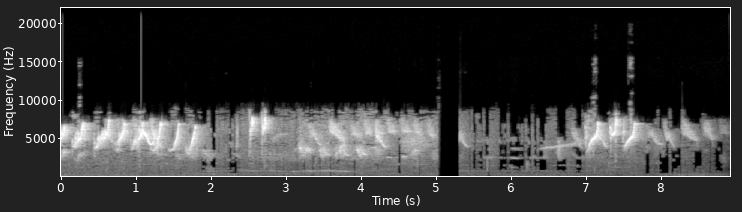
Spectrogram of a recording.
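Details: High, rapid sunbird twitters in a burst, then quieter scattered notes, a brief silence, and a final short run of sweeping chirps.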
